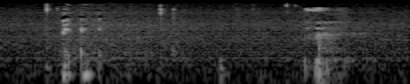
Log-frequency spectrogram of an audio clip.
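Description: Near silence broken by a few faint, scattered clicks, most of them grouped near the start, and a short soft noise about three seconds in.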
